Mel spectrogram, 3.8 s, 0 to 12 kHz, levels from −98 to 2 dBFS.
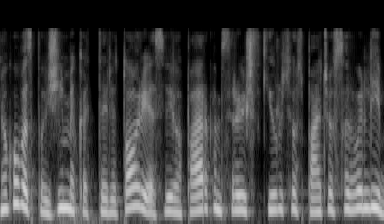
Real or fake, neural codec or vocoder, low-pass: fake; codec, 16 kHz, 4 kbps, X-Codec, WavLM features, trained on Multilingual LibriSpeech; 7.2 kHz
